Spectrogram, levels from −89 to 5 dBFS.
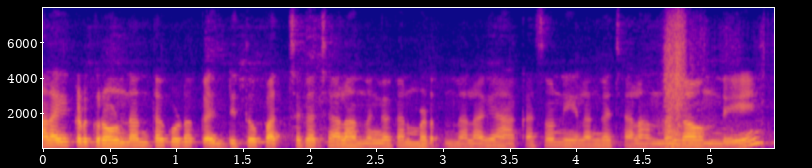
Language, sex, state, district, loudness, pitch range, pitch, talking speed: Telugu, female, Andhra Pradesh, Sri Satya Sai, -19 LUFS, 160-185 Hz, 170 Hz, 175 wpm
